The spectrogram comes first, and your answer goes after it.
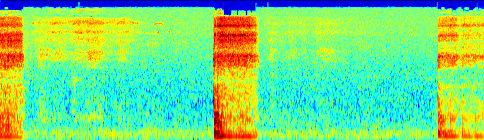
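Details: A sleeping Frengle puppy snoring: a few loud, broad, rasping snorts about every two and a half seconds, separated by quiet breathing indoors.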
